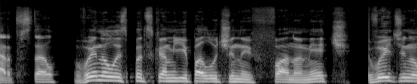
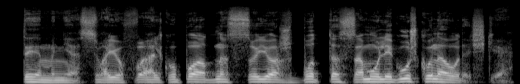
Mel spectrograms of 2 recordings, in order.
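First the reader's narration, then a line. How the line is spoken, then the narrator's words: Grumbling. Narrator (Russian): проворчал Винсор Имбра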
